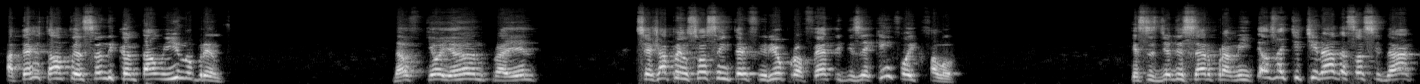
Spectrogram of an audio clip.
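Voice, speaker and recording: A man's voice: moderate pace, long pauses, fairly bright tone. A man teaching an informal Bible class, folksy and humorous, calling on his students by name. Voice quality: high, cracked voice. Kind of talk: informal church class lecture.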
